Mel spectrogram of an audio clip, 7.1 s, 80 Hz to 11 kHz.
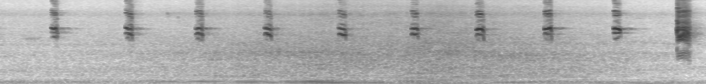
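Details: Long-tailed shrike in full song with imitated fill, used to prompt other shrikes to sing: short sharp high notes repeated evenly, about every 0.7 seconds, above continuous low vehicle noise.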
